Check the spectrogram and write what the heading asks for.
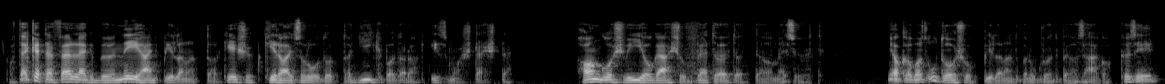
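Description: A man reading a children's fantasy story aloud with expressive narration. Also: sits low, vocal fry, slightly rough.

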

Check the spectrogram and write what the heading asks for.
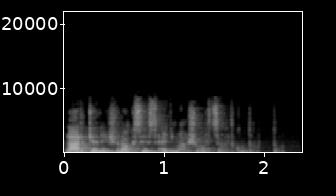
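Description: A man narrating a children's fantasy audiobook with expressive storytelling. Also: deep voice, a little hiss or hum.

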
